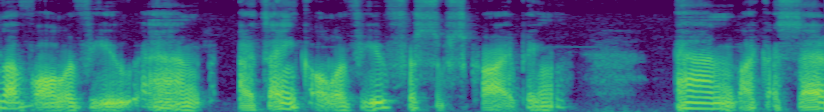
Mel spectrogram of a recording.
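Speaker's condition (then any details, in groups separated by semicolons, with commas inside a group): Cerebral palsy; since birth, hand tremors; age 57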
